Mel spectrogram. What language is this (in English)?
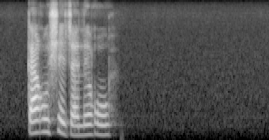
Northern Sotho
